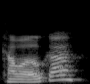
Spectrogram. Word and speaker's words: Kawaoka: Lane, I forgot to discuss with you the pronunciation of your last name. Is it Kawaoka?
